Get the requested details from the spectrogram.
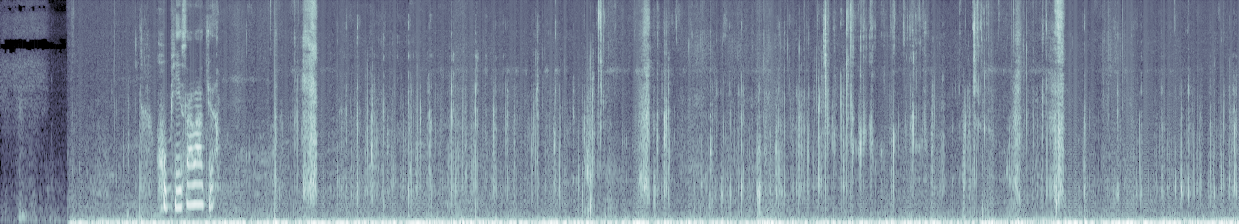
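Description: A young woman chews and munches soft food close to a microphone.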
